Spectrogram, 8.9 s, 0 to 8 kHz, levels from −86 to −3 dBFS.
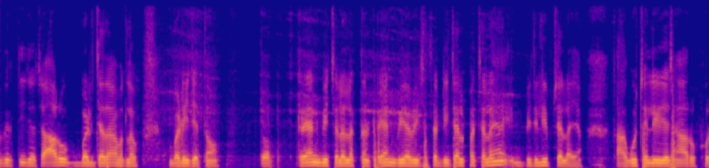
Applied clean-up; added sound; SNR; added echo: neural mask model RNNoise.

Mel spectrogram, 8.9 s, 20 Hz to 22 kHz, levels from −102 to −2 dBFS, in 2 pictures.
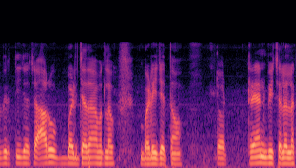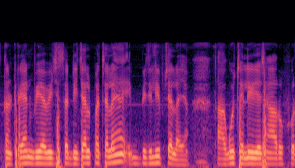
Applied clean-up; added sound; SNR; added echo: none; none; none; none.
